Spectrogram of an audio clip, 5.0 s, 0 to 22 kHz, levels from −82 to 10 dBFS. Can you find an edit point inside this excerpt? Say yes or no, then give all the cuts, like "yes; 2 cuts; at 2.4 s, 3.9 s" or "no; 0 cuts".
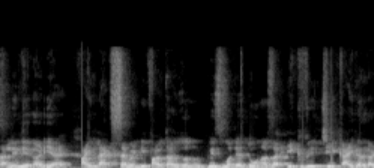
yes; 1 cut; at 1.0 s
